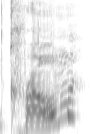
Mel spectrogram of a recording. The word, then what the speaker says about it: CRWM: would that be team chrome crwm pronounced chrome and obviously chrome being uh being a color yeah i'll allow it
